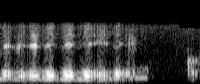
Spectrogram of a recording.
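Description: A man's voice holding a long, wavering hum-like vowel for about a second and a half, then breaking off into a brief pause.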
